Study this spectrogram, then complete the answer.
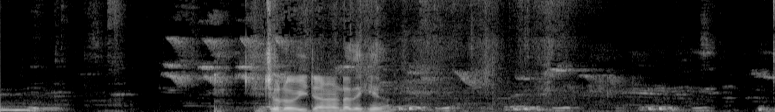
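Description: Two female pigeons, kept as quality birds, give a near, clear cooing call lasting about a second in the middle, with softer bird sounds around it and someone talking before and after.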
